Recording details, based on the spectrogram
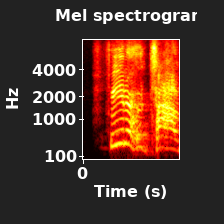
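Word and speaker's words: Fedotov: Fido tiled tonight. Who? That's how you pronounce the name.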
